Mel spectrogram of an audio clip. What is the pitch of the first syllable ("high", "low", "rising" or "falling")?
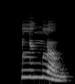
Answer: high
